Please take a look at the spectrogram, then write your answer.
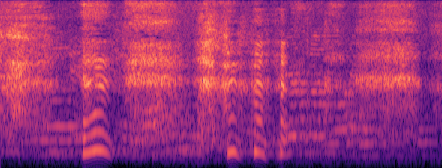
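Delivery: short breathy nervous laugh; laughing off the nerves. Real, not acted. Nervous laugh mid-presentation.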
